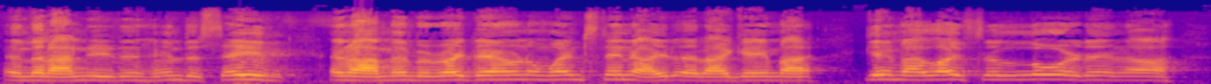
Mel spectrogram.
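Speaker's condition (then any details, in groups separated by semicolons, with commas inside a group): Cerebral palsy; delayed development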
